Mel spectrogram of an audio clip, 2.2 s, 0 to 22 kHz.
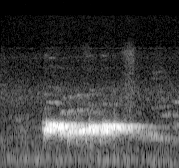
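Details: Thick-voiced, loud kuk 2 spotted dove, a young bird from the wild, holding one clear, steady low coo for about one and a half seconds before it tails off.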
